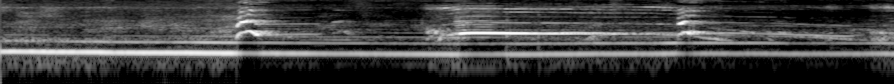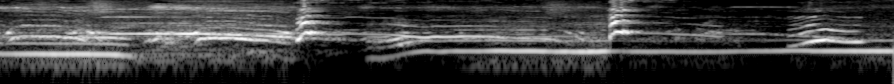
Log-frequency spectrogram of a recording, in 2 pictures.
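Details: Puppy talking at a computer: a long, steady mid-pitched howl holds for several seconds, then dips and resumes, overlaid by higher wavering, sliding whines and yips that rise and fall.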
